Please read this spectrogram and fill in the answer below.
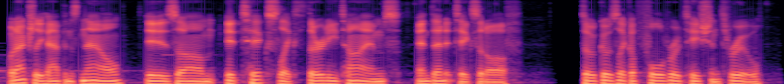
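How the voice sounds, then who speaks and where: In a very clean recording with a silent background, a man speaks at a moderate pace in a flat monotone, his pitch fairly low, the sound dry and close with no echo. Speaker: game developer streamer. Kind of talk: live coding stream. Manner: casual, swears.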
